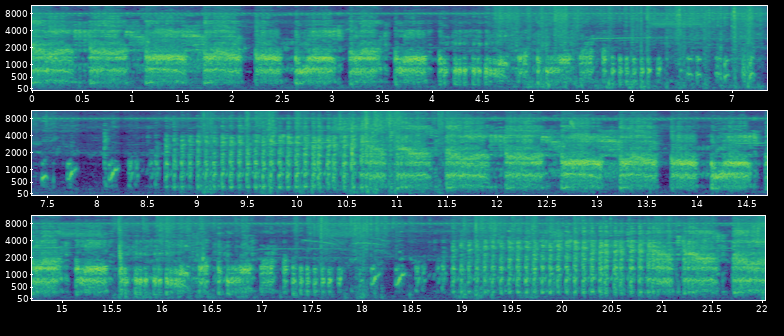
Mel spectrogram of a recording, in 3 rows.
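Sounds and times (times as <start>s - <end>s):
bird calling harsh notes: 0.0s - 22.0s.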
